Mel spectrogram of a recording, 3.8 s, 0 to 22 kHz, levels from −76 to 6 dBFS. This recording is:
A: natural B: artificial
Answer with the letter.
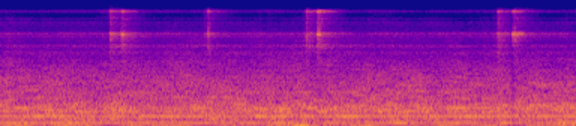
B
